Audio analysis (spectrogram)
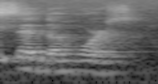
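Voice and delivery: plain reading voice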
